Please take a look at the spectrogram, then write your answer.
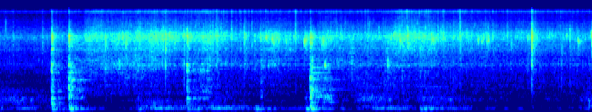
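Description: Dried red chillies and chopped ginger fry in oil in an electric curry cooker, giving a steady close sizzle broken by a few sharp stirring scrapes and clacks.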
